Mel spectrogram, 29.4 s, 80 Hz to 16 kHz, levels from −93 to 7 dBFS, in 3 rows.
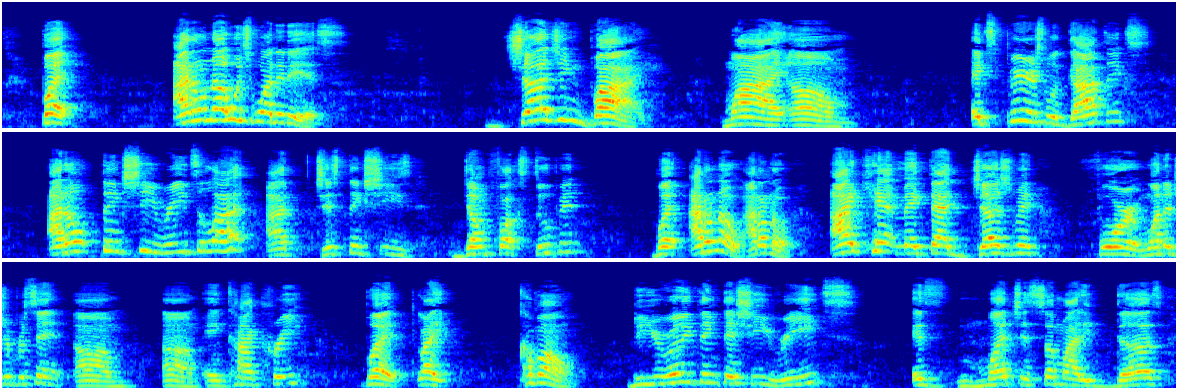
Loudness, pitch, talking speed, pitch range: -25 LUFS, 205 Hz, 130 wpm, 175-260 Hz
